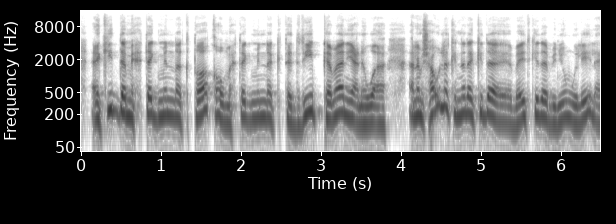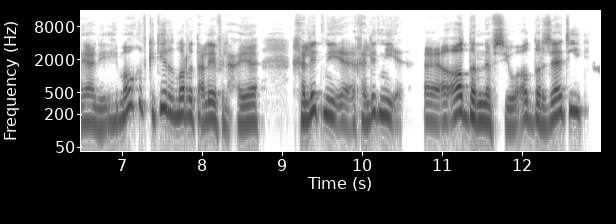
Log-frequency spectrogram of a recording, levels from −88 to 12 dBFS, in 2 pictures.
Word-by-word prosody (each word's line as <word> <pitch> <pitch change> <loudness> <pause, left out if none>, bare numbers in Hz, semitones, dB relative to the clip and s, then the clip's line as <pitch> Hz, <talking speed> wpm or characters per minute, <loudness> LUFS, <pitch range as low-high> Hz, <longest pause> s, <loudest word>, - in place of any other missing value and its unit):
أكيد 225 +9 +1
ده 220 - +6
محتاج 185 +1 +1
منك 180 -4 0
طاقة 190 +3 +1
ومحتاج 160 +2 -2
منك 170 -3 -2
تدريب 180 - -1
كمان، 195 +5 +3
يعني 155 -6 +1
هو 135 -1 0 0.3
أنا 190 -1 +2
مش 185 0 0
هاقول 235 +7 +2
لك 265 -6 -1
إن 190 0 +1
أنا 205 0 +2
كده 180 -8 0
بقيت 150 +6 -1
كده 190 -3 +1
بين 140 -2 -3
يوم 170 +2 -1
وليلة 160 +4 -1
يعني، 145 -1 -4
مواقف 285 - -1
كتير 215 +1 +1
مرِّت 190 -1 +1
عليَّ 160 +2 +1
في - - -16
الحياة 145 +1 -3 0.4
خلّتني 165 - 0
خلّتني 175 +4 -2 0.3
آآ 155 -2 -1
أقدّر 175 -1 +5
نَفْسي 135 -3 +1
وأقدّر 160 +4 -2
ذاتي 215 - 0
170 Hz, 170 wpm, -23 LUFS, 150-195 Hz, 0.4 s, ده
